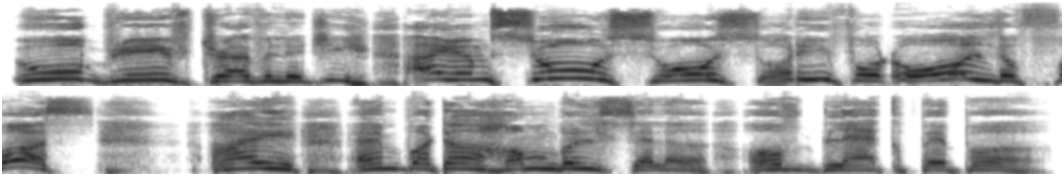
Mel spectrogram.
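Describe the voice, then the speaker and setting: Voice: medium pitch, expressive, slow pace, no echo, studio quality. A performer voicing a humble, apologetic young woman pepper seller in a video game, pleading and deferential, with an Indian accent. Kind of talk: video game character acting.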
